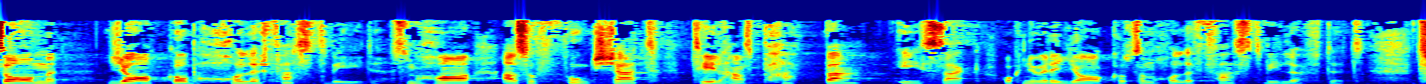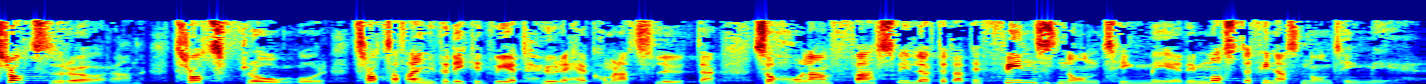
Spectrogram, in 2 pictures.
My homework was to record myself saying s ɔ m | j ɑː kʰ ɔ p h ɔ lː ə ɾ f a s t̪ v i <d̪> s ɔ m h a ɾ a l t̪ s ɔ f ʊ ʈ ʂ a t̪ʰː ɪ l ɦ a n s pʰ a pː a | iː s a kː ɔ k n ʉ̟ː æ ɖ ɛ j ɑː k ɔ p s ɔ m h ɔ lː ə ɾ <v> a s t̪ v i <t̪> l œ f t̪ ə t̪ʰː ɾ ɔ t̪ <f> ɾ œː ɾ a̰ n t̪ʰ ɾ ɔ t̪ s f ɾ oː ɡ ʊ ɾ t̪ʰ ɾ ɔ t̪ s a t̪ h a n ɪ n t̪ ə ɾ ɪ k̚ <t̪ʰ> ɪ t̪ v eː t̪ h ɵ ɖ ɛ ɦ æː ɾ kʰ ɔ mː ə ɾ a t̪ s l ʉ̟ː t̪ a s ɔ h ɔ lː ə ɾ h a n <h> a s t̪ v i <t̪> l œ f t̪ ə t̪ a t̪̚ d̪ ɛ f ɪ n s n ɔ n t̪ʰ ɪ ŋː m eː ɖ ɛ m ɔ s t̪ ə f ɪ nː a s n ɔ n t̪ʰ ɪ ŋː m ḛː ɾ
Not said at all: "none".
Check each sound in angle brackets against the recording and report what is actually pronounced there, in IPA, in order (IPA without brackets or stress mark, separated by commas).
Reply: d̪, f, d̪, s, t̪, f, d̪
